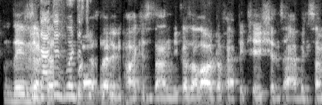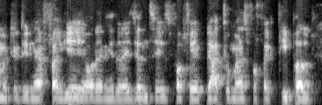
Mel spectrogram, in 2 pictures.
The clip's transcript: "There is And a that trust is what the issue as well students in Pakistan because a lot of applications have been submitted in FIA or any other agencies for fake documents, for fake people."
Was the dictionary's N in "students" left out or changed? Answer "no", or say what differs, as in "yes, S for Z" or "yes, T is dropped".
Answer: yes, N is dropped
